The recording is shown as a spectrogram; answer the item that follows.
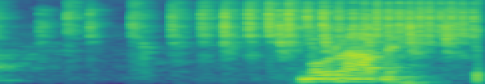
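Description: A quick run of faint clicks lasting about a second and a half, then a man's voice resumes.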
